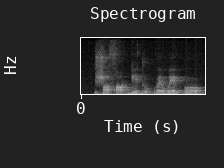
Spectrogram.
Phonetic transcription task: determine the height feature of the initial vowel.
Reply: high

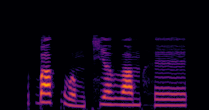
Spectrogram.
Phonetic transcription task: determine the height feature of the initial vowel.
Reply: low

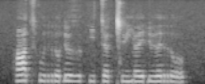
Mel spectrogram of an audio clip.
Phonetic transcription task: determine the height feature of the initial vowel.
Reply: low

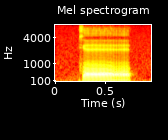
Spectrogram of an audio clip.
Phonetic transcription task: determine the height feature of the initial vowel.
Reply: mid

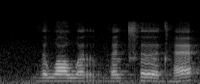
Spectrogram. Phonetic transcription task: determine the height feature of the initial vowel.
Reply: mid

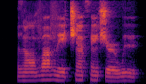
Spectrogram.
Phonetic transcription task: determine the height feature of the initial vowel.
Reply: low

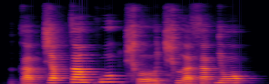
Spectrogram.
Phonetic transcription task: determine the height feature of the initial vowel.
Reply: low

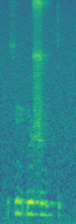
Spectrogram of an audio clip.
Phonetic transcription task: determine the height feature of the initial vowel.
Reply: high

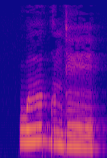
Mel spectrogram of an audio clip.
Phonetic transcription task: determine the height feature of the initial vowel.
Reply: high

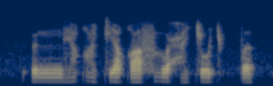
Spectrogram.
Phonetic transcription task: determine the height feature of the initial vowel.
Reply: high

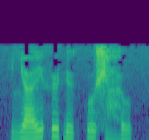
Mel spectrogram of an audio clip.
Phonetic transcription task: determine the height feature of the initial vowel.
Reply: low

